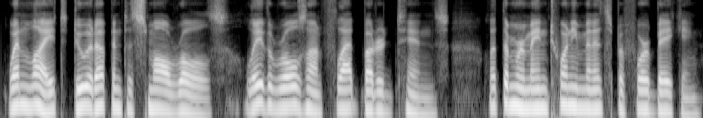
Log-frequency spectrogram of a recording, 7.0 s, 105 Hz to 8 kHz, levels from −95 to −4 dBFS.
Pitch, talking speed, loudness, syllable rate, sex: 145 Hz, 170 wpm, -18 LUFS, 5.1 syllables/s, male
